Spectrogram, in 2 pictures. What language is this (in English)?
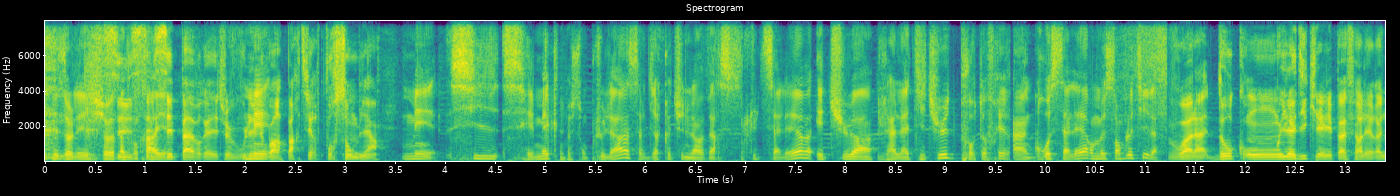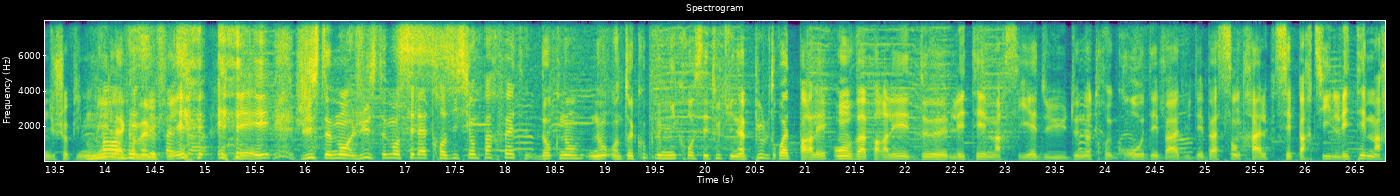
French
